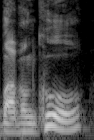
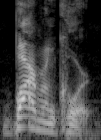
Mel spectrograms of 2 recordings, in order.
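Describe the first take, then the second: First: The name is said the precise Haitian way. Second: The name is said the plain anglicized way. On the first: The speaker sounds pretentious. "pronounce it basically like an asshole" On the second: The speaker sounds ignorant. "pronounce it like an idiot"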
